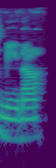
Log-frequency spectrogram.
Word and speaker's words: Mina: I did look it up in the break. It's Mina. I was very afraid to keep saying it wrong, and it's Mina, but I did like saying Mina, Mina, Mina, Mina.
